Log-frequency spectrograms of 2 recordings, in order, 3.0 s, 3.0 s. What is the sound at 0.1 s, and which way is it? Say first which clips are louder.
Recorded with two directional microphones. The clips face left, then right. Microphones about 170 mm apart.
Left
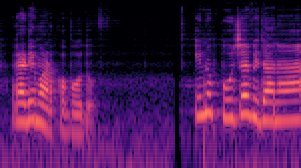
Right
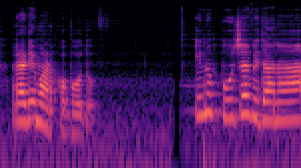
Speech: left 1 dB; 15° left (ahead or behind).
